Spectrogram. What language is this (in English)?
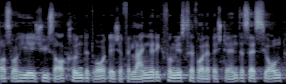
Swiss German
